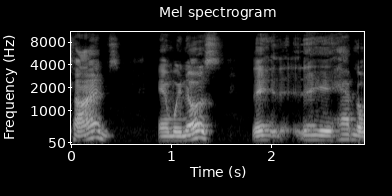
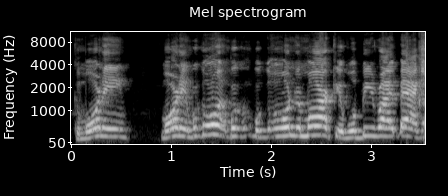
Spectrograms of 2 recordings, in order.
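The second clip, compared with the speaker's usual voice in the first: higher, louder cheery neighbour voice; imitating passing neighbours; 10 semitones higher, 5 dB louder than usual. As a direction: sing out the greeting like a neighbour heading to market.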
